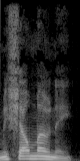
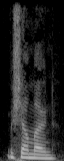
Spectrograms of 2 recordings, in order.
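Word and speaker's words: Michelle Mone: with Tory Pier and I never know how to say her name. Michelle Mooney. Michelle Moan. Okay.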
